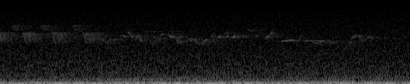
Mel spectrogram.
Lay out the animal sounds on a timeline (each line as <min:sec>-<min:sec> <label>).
0:00.0-0:01.1 Ovenbird (Seiurus aurocapilla)
0:00.8-0:04.1 Purple Finch (Haemorhous purpureus)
